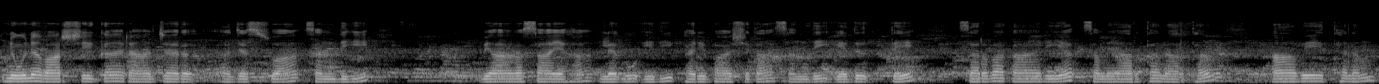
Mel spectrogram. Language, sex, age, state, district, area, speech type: Sanskrit, male, 18-30, Kerala, Thiruvananthapuram, urban, spontaneous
